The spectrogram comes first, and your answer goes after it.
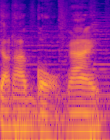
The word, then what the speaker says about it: ngò gai: Basically, the pronunciation of "Eryngium" in Vietnamese is "ngò gai" ~ This is the pronunciation of South Vietnam.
